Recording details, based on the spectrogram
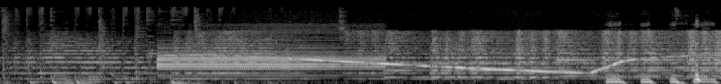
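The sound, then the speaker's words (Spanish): A police siren wails loudly, one long tone gliding slowly downward and then sweeping back up, over a busy, steady background din. “Una sirena de policía.”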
